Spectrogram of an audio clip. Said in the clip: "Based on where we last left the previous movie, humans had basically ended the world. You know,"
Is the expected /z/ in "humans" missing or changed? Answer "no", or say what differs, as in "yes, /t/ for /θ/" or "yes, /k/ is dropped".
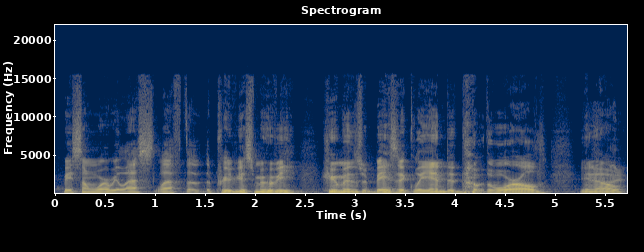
no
